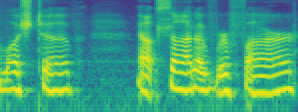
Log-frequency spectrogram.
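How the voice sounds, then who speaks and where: In a very clean recording with a silent background, a woman with an Appalachian accent speaks at a very slow pace in a monotone, flat delivery. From Appalachia, Ashe County, North Carolina. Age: 80s+. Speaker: oral history interviewee. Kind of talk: oral history interview.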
